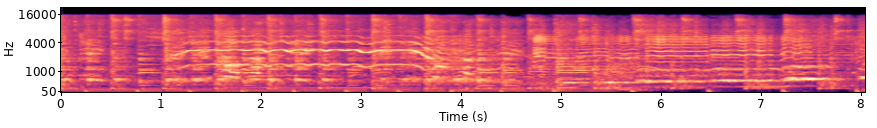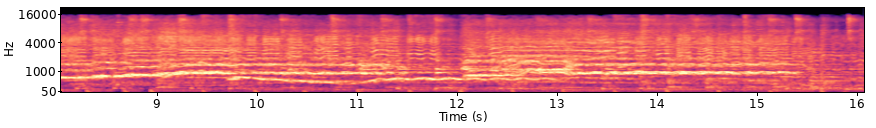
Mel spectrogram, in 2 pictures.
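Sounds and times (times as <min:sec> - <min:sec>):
gospel choir singing: 0:00.0 - 0:16.0
keyboard and band: 0:00.0 - 0:16.0.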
